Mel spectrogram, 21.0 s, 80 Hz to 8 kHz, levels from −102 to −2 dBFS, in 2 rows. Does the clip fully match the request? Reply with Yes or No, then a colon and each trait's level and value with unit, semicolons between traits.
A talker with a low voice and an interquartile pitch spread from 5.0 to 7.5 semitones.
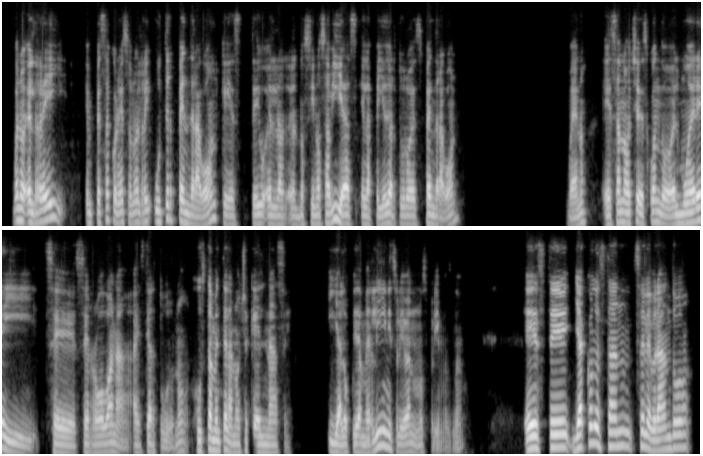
Yes: low, 120 Hz; wide, 5.6 semitones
